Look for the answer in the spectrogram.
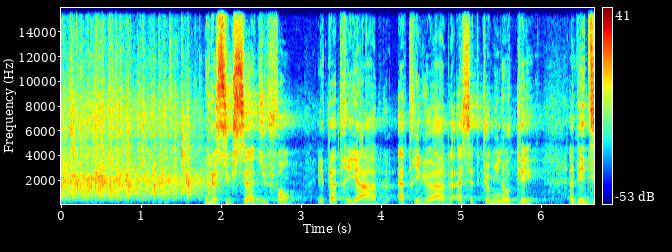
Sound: applause

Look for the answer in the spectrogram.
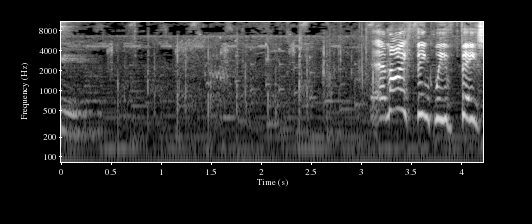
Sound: footsteps on stone running back

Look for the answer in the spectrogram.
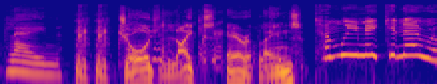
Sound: snorts

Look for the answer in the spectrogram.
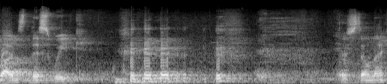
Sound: laughs

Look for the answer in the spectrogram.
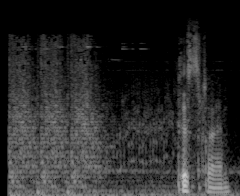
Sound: gunshots

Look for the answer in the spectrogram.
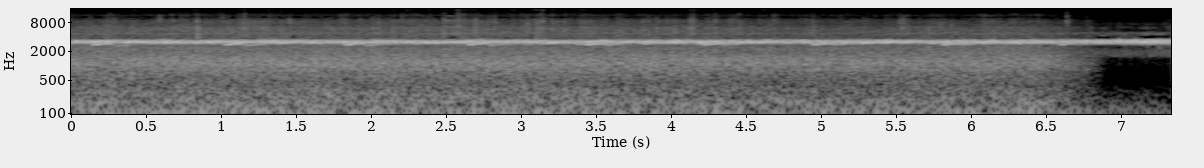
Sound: peepers chirping

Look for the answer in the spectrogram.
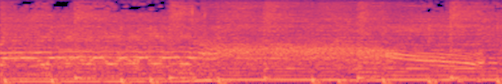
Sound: screams

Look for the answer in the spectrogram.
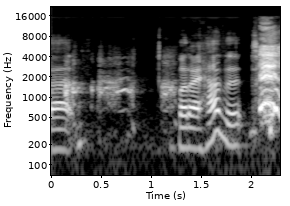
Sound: laughter

